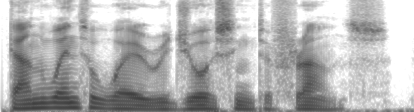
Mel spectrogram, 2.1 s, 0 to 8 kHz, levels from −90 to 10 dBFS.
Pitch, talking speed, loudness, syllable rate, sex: 100 Hz, 175 wpm, -19 LUFS, 5.3 syllables/s, male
